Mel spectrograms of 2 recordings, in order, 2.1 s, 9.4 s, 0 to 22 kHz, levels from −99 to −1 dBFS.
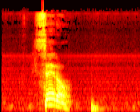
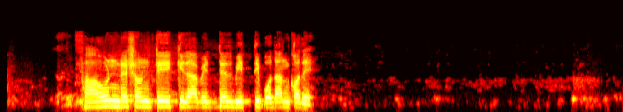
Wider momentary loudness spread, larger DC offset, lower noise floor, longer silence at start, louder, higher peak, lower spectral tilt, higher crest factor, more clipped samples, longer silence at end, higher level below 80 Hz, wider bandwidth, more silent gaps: first, 22 LU vs 7 LU; neither; second, -50 dBFS vs -78 dBFS; second, 0.55 s vs 1 s; about the same, -13 LUFS vs -13 LUFS; about the same, 0 dBFS vs -2 dBFS; second, -3.5 dB/octave vs -7.5 dB/octave; about the same, 18 dB vs 14 dB; neither; about the same, 0.65 s vs 0.7 s; first, -46 dBFS vs -56 dBFS; first, 16.5 kHz vs 7.2 kHz; neither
